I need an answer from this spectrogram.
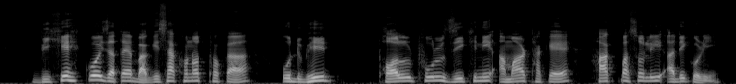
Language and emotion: Assamese, neutral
